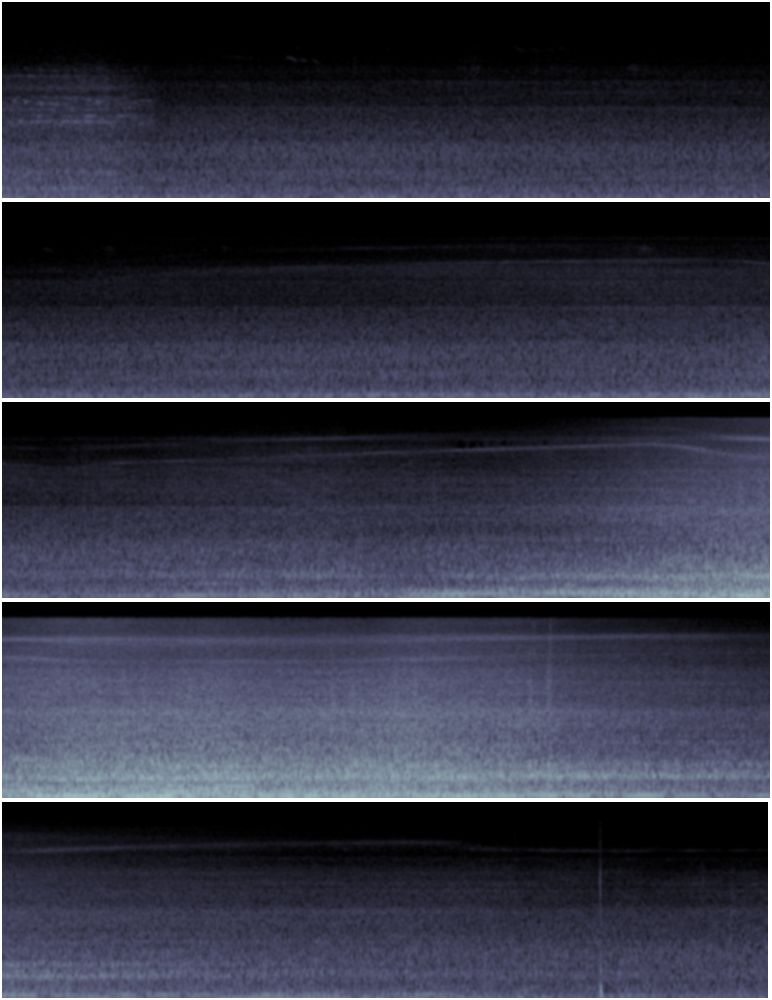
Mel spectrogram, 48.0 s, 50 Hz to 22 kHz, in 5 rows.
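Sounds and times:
faint high whine: 0.0 - 3.8
diesel train passing: 0.0 - 47.9.

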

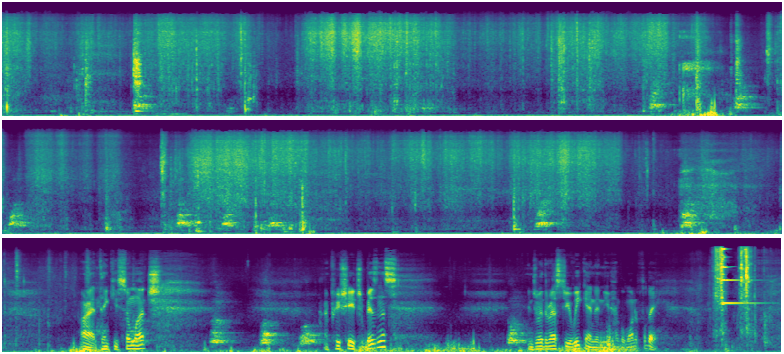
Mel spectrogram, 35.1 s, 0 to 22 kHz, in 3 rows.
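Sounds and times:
plastic bags crinkling: 0.0 - 22.2
dog barking: 2.0 - 2.4, 11.0 - 12.2, 14.3 - 16.0, 19.7 - 20.0, 21.9 - 22.2, 26.5 - 28.2, 31.0 - 31.3.

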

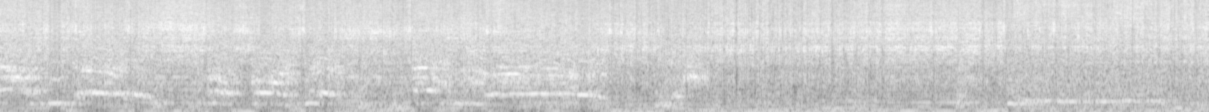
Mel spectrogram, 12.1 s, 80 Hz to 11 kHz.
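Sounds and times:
death metal band playing live: 0.0 - 12.0.

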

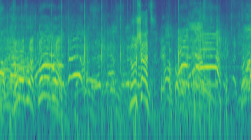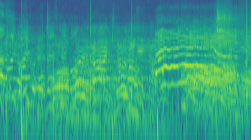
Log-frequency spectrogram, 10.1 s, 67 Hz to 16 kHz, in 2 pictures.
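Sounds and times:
footballers shouting: 0.0 - 10.0.

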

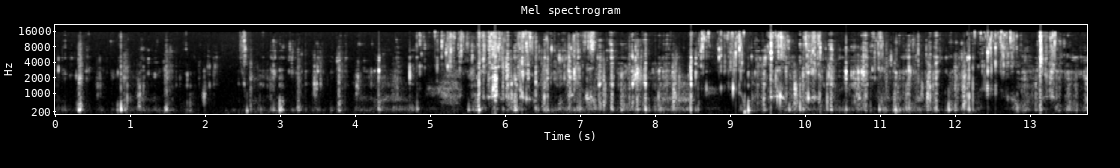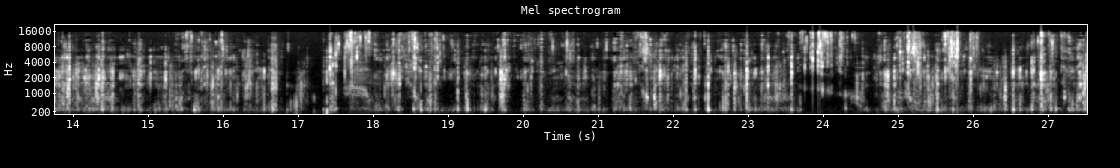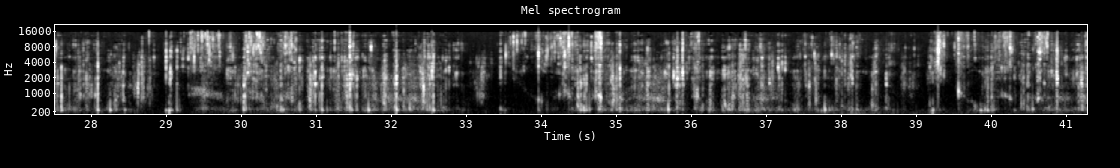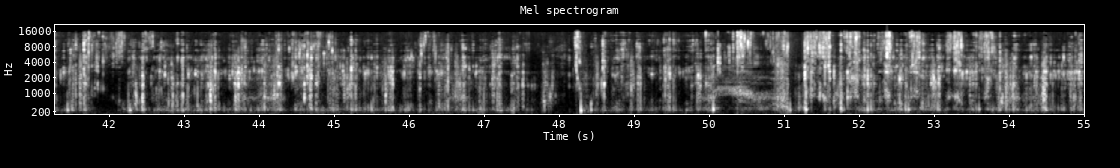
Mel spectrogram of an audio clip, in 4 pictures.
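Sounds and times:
wet chewing mouth sounds: 0.0 - 55.0
mouth clicks and smacks: 26.9 - 55.0.

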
